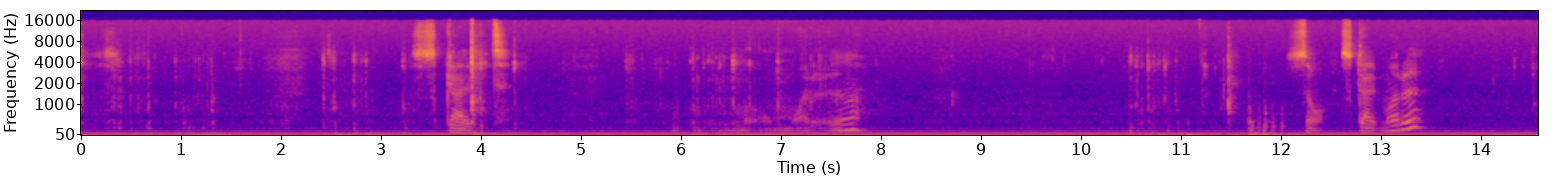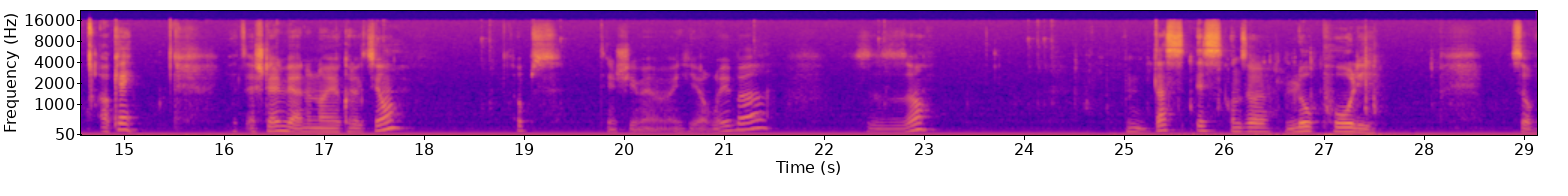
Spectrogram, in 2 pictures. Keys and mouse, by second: 19.4-21.3 drag, 22.5 click, 24.0 click, 24.2-28.4 drag.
